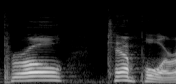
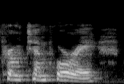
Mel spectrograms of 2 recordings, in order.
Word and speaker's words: pro tempore: So I want to ask you about, you're the president, if I'm pronouncing it right, Pro Tempore, right? – It's actually pronounced Pro Tempore, but that's okay.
